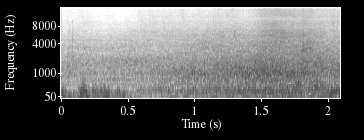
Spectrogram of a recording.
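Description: Outdoor rushing noise of wind on the microphone and a passing vehicle, swelling gradually toward the end.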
